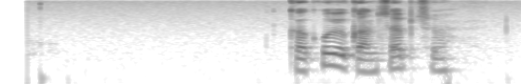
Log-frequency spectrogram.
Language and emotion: Russian, neutral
